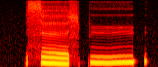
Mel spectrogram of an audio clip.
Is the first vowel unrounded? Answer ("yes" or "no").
yes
